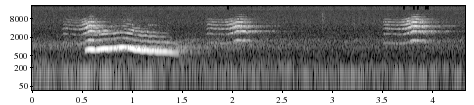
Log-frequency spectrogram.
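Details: Tawny owls at night, recorded overnight on a drop rig with a Zoom F3 and Clippies microphones in the Fachwen area of Padarn Park, Wales, near Llyn Padarn: one long wavering tonal note, then two shorter sharp rising calls at roughly two-second spacing.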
